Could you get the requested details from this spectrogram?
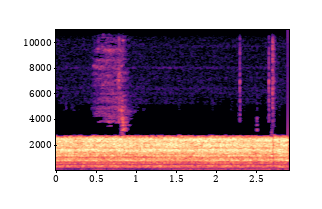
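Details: Yaesu FTdx5000MP receiving a SOTA station on the 40 m band: constant hiss filling the band, radiated by a nearby washing machine's inverter drive motor; reduced using IPO, DNR and the mu-tuning preselector; radio frequency interference.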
